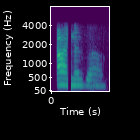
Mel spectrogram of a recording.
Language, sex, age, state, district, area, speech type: Kashmiri, female, 60+, Jammu and Kashmir, Srinagar, urban, conversation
